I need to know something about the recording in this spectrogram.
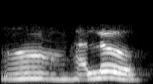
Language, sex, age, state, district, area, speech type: Odia, female, 60+, Odisha, Jharsuguda, rural, conversation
